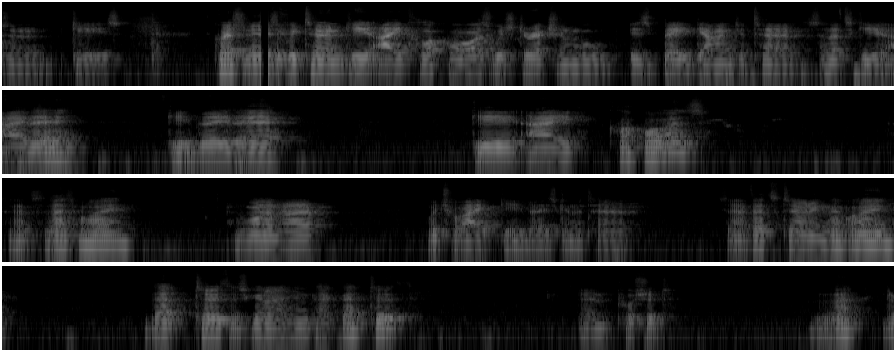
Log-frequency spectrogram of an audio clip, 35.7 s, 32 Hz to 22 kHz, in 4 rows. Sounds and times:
Speech: 0.0 - 1.3, 2.1 - 9.8, 10.6 - 12.0, 13.6 - 16.1, 17.8 - 19.2, 20.1 - 21.2, 22.1 - 24.3, 25.0 - 27.0, 28.2 - 31.0, 32.5 - 33.6, 34.8 - 35.6.

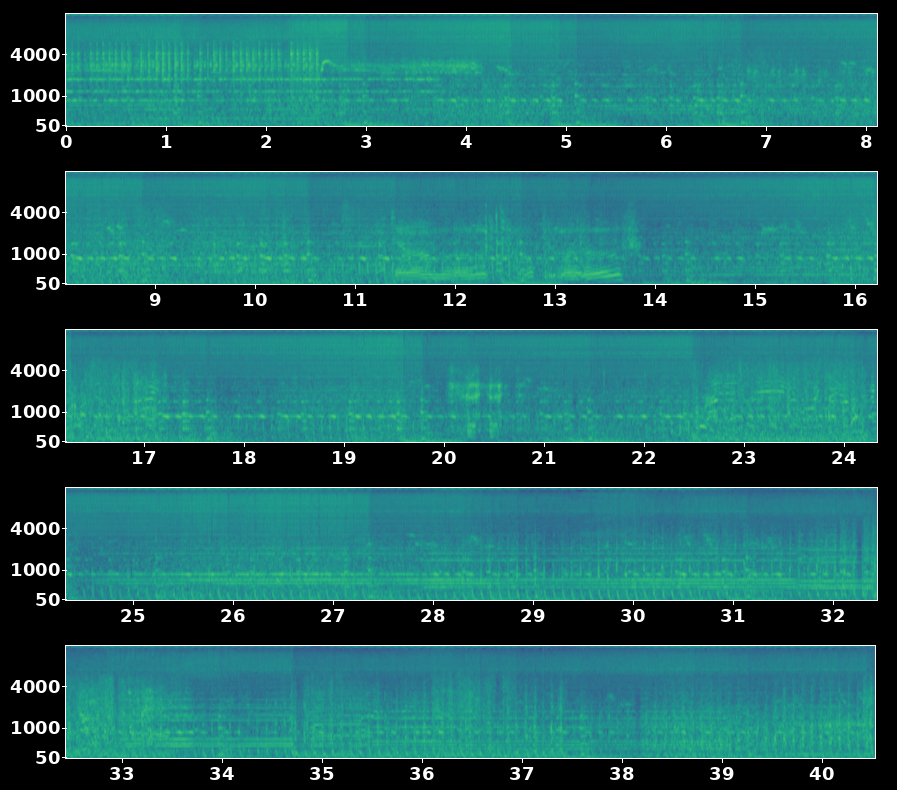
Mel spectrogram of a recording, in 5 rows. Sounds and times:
Music: 0.0 - 40.5
Speech: 11.3 - 13.9, 22.5 - 24.4, 32.4 - 33.8.

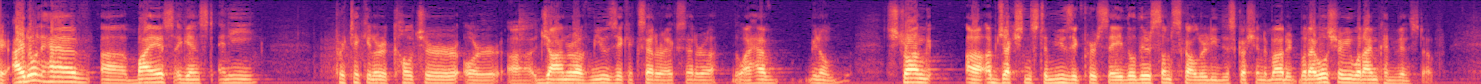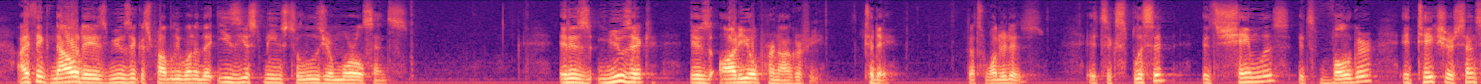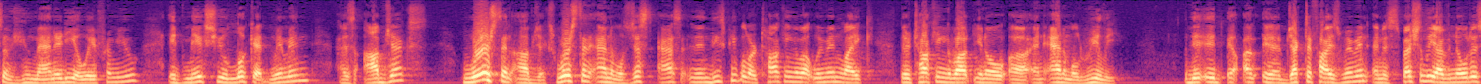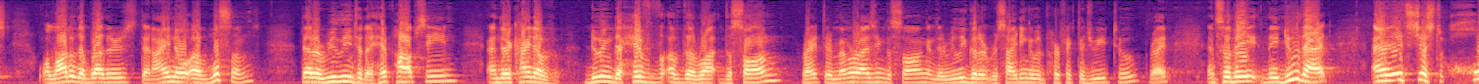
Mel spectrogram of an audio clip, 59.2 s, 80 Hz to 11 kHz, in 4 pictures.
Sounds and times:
Speech: 0.0 - 2.6, 3.3 - 14.4, 15.0 - 19.0, 20.4 - 23.8, 24.5 - 59.2.

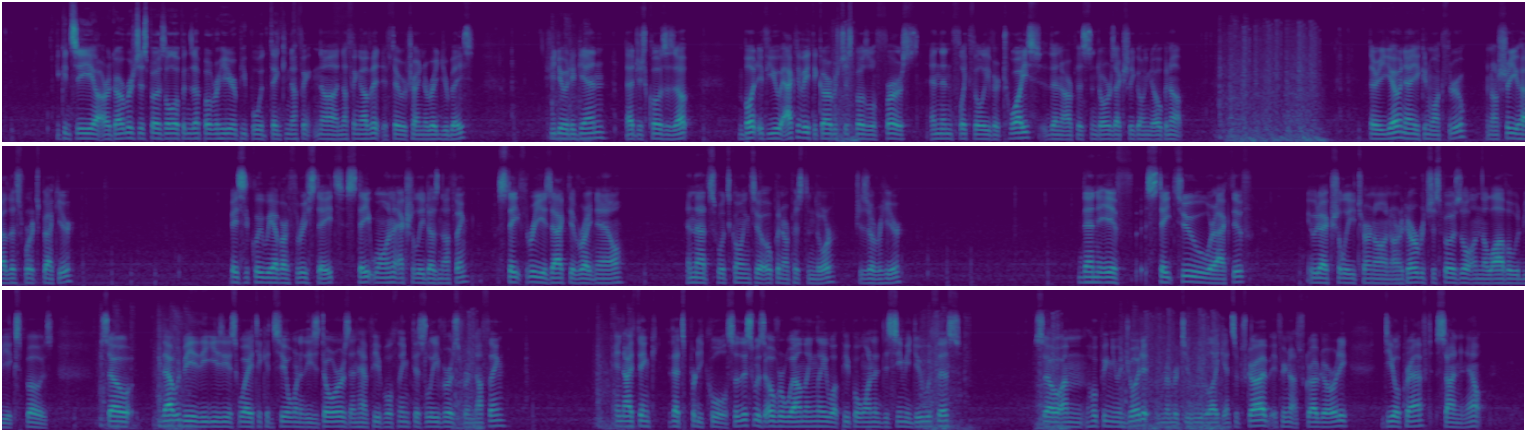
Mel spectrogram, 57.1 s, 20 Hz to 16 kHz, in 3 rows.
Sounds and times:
Speech: 0.7 - 5.9, 6.8 - 8.6, 9.2 - 14.8, 17.1 - 20.0, 21.9 - 26.8, 27.6 - 30.4, 32.5 - 34.7, 35.4 - 38.7, 39.3 - 44.4, 45.7 - 50.1, 51.0 - 56.6.

